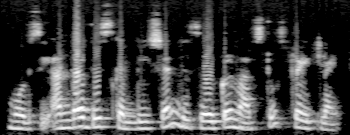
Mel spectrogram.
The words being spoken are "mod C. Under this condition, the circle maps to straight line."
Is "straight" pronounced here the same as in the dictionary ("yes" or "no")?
yes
